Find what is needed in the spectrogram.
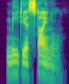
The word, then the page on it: mediastinal: British English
